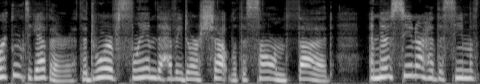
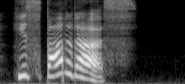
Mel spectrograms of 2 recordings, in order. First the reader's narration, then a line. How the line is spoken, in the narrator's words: Bofur shouted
